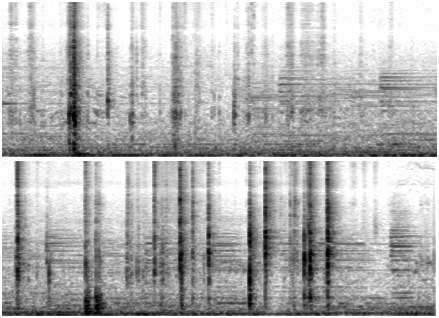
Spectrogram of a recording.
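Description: Utility knife cutting open the clear plastic blister of a Hot Wheels card, with sharp plastic clicks and crackles, several in quick succession near the end.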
